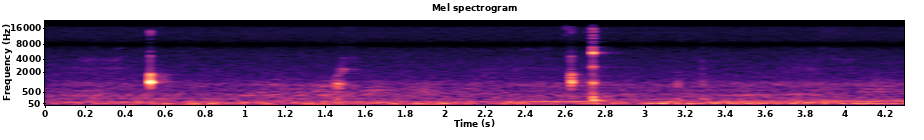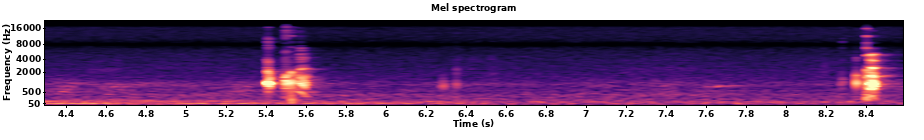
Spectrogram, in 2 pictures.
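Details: Brief, faint clicking hiccups at irregular intervals, about six in eight seconds, in a quiet room; hiccups.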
